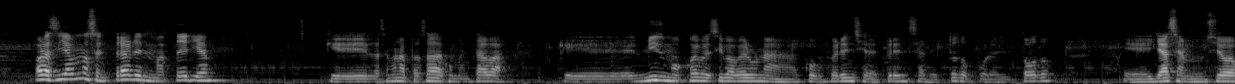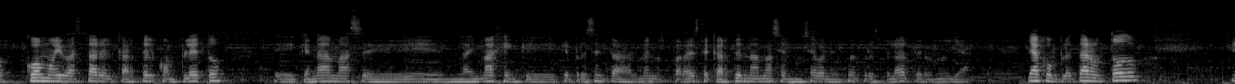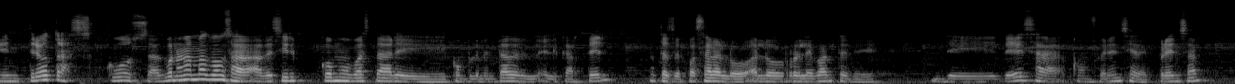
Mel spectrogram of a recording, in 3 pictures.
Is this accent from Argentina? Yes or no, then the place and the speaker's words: no; Mexico; Compatriota, sí, soy mexicano, gracias.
